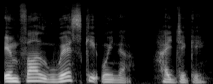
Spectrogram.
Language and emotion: Manipuri, neutral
